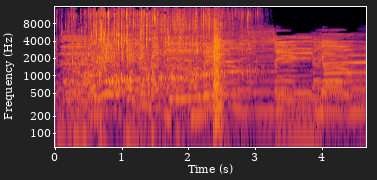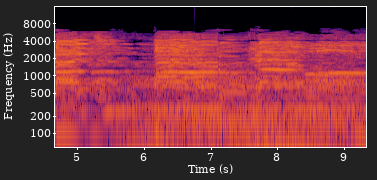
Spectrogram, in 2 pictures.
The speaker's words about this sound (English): Hang on, let me just pour this jug of water onto the radio.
